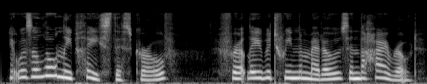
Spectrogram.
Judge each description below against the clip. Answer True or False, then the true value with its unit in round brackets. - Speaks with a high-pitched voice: True (275 Hz)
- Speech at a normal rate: False (240 wpm)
